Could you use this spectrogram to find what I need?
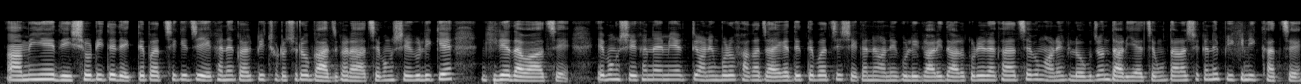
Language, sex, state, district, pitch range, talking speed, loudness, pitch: Bengali, female, West Bengal, Dakshin Dinajpur, 190-220 Hz, 210 wpm, -17 LUFS, 205 Hz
